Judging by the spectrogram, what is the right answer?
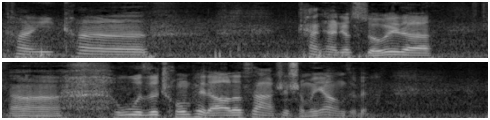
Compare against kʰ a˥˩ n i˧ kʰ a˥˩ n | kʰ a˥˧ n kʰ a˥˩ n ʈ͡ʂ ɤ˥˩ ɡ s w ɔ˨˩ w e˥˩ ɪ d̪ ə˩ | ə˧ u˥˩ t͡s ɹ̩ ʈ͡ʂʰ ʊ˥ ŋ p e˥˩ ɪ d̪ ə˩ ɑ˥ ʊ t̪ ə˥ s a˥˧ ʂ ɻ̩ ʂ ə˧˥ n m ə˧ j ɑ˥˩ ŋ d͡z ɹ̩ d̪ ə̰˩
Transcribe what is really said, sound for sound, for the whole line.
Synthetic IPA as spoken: kʰ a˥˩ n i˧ kʰ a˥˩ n | kʰ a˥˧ n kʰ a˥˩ n ʈ͡ʂ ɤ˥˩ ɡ s w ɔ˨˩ w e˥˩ ɪ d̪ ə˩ | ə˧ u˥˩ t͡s ɹ̩ ʈ͡ʂʰ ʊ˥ ŋ pʰ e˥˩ ɪ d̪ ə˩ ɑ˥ ʊ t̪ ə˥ s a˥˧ ʂ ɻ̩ ʂ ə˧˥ n m ə˧ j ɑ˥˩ ŋ d͡z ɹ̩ d̪ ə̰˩

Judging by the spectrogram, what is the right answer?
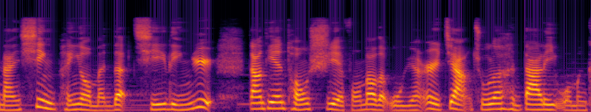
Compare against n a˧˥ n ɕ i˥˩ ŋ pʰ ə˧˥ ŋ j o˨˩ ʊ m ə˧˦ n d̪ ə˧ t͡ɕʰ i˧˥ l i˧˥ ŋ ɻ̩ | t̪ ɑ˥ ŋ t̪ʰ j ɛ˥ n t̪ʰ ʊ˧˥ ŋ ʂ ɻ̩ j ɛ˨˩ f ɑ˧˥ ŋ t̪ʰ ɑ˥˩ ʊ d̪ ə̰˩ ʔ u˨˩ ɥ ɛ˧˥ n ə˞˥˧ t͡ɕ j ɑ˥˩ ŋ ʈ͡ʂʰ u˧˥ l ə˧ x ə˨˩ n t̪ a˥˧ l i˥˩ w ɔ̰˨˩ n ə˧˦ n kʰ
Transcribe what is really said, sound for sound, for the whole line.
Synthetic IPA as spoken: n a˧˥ n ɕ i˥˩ ŋ pʰ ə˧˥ ŋ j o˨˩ ʊ m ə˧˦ n d̪ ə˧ t͡ɕʰ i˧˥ l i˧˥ ŋ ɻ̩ | t̪ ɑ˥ ŋ t̪ʰ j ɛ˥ n t̪ʰ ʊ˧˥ ŋ ʂ ɻ̩ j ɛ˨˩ f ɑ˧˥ ŋ t̪ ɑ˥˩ ʊ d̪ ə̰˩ ʔ u˨˩ ɥ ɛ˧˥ n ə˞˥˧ t͡ɕ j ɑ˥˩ ŋ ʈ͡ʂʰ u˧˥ l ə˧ x ə˨˩ n t̪ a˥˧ l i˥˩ w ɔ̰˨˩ m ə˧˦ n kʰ

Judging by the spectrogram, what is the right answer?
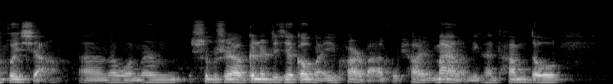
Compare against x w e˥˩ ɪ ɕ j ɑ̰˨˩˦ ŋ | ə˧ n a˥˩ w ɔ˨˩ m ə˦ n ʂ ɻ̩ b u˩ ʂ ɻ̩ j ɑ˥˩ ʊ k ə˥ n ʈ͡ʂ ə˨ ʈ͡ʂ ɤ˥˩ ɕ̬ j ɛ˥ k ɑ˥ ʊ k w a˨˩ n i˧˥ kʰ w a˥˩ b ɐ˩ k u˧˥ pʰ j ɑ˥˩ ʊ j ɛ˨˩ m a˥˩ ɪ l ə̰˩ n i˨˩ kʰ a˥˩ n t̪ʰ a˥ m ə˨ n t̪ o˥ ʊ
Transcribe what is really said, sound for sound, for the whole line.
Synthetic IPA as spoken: x w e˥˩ ɪ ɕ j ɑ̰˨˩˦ ŋ | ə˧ n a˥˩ w ɔ˨˩ m ə˦ n ʂ ɻ̩ b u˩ ʂ ɻ̩ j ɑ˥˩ ʊ k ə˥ n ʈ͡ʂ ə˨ ʈ͡ʂ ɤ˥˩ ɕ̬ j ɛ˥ k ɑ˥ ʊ k w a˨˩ n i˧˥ kʰ w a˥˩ b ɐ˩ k u˨˩ pʰ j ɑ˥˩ ʊ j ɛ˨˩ m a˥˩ ɪ l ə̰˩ n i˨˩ kʰ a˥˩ n t̪ʰ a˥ m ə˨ n t̪ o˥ ʊ

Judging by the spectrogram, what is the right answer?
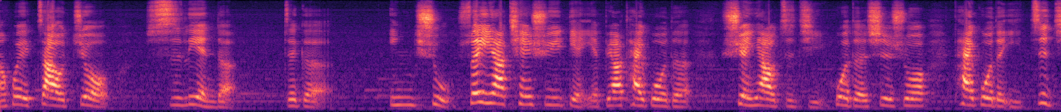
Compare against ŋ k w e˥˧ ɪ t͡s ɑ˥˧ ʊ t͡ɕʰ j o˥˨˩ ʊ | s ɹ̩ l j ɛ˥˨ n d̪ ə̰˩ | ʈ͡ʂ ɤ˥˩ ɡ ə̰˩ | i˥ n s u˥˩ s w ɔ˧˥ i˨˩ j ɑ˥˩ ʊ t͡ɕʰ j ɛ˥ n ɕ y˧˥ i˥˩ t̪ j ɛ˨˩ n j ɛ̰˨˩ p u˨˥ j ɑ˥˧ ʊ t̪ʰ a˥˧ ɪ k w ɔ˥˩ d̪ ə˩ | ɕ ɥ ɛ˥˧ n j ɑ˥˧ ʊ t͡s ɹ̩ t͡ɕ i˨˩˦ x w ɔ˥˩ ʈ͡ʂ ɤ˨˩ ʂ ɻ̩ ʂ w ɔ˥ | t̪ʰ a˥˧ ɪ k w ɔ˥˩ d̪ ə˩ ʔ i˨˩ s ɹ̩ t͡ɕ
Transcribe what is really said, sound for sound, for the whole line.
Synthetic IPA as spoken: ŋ x w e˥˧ ɪ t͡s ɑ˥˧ ʊ t͡ɕ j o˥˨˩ ʊ | s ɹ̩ l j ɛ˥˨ n d̪ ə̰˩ | ʈ͡ʂ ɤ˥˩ ɡ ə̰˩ | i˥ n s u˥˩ s w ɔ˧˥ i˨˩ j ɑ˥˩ ʊ t͡ɕʰ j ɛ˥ n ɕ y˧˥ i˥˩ t̪ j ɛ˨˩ n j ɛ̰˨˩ p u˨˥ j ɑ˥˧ ʊ t̪ʰ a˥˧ ɪ k w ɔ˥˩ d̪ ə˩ | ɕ ɥ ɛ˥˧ n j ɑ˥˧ ʊ t͡s ɹ̩ t͡ɕ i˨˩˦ x w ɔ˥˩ ʈ͡ʂ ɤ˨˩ ʂ ɻ̩ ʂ w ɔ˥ | t̪ʰ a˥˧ ɪ k w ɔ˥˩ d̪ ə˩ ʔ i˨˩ t͡s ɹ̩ t͡ɕ

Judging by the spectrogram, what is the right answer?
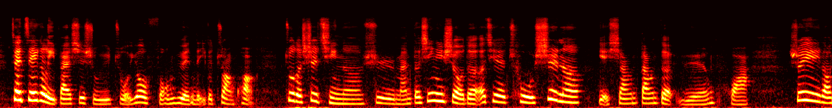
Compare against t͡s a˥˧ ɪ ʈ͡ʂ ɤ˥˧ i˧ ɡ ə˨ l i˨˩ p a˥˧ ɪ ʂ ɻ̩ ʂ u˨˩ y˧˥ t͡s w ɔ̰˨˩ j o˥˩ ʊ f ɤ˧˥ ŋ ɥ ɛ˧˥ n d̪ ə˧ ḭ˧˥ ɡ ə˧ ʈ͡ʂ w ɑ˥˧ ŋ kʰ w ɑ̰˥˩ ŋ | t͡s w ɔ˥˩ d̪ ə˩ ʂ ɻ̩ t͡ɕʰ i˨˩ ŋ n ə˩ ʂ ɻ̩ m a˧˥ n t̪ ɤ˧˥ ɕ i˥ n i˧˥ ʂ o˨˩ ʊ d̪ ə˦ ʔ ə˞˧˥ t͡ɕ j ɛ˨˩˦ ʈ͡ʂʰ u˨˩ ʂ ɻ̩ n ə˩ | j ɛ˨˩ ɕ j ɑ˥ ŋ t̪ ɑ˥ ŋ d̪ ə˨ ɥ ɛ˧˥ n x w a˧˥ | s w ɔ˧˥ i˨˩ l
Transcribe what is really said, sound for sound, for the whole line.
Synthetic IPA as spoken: t͡s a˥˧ ɪ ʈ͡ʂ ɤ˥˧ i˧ ɡ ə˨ l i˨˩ p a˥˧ ɪ ʂ ɻ̩ ʂ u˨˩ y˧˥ t͡s w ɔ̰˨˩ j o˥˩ ʊ f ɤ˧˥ ŋ ɥ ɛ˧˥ n d̪ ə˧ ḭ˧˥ ɡ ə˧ ʈ͡ʂ w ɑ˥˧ ŋ kʰ w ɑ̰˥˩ ŋ | t͡s w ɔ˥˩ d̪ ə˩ ʂ ɻ̩ t͡ɕʰ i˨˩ ŋ n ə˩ ʂ ɻ̩ m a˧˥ n t̪ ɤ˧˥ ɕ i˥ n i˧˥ ʂ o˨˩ ʊ d̪ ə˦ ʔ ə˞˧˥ t͡ɕʰ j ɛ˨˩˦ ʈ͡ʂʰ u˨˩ ʂ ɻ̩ n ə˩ | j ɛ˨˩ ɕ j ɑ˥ ŋ t̪ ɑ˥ ŋ d̪ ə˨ ɥ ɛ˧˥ n x w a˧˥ | s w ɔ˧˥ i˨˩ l

